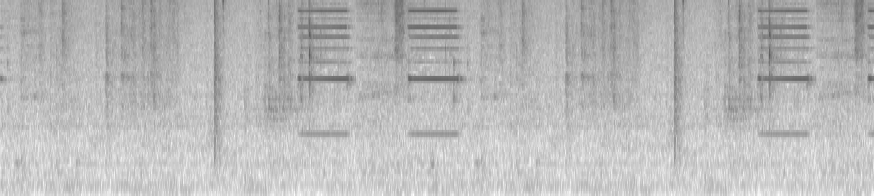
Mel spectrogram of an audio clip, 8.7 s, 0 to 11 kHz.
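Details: Synology NAS during a hard-drive swap, replacing a 3 TB drive with an 8 TB WD Red: short high electronic beeps repeating in groups every couple of seconds; warning alert, cause not confirmed.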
